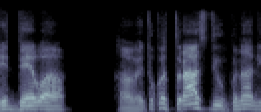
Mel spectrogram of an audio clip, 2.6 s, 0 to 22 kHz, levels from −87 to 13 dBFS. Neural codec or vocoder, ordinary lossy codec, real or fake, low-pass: codec, 44.1 kHz, 2.6 kbps, DAC; none; fake; 14.4 kHz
